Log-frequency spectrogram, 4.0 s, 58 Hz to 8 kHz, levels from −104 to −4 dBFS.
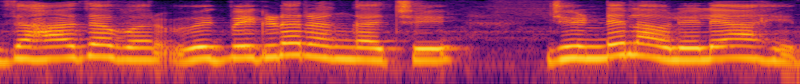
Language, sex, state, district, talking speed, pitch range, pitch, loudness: Marathi, female, Maharashtra, Sindhudurg, 90 wpm, 240-275 Hz, 260 Hz, -19 LUFS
